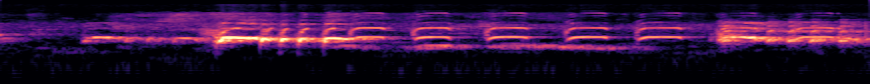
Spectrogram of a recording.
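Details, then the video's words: Wild local zebra dove song, recorded as a lure to attract doves: a burbling trill, then five or six crisp, evenly spaced coos above a lower sustained note, ending in another trill. "Lokal Alam gacor pancingan pikat burung perkutut"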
